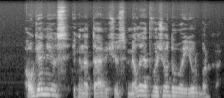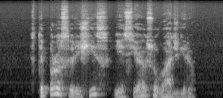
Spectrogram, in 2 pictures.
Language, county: Lithuanian, Šiauliai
